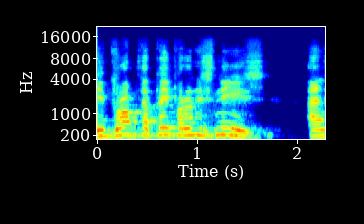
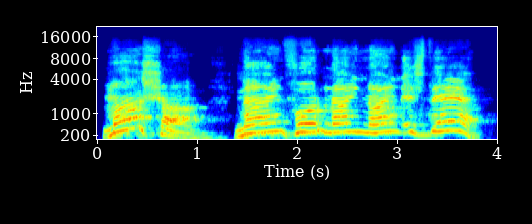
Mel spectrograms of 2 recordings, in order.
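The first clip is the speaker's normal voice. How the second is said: stunned, slow and high; hollow stunned reading of the line; 8 semitones higher, slower than usual. Acted. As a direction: say it like the floor just dropped away. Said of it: "he said in a hollow, in a hollow voice".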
